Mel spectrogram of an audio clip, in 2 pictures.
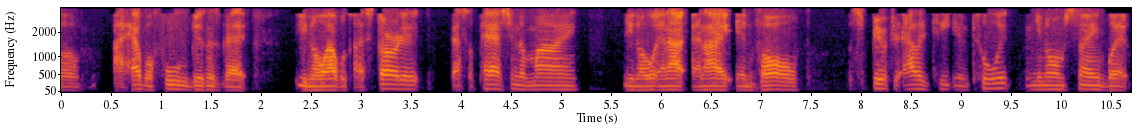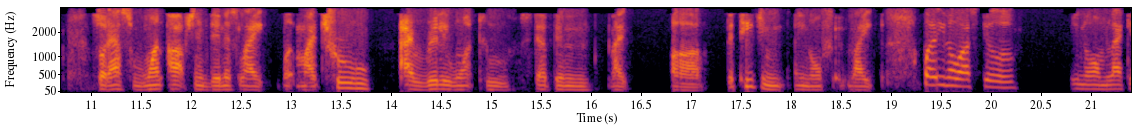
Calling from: Clearwater, Florida, United States; Clearwater, Florida.

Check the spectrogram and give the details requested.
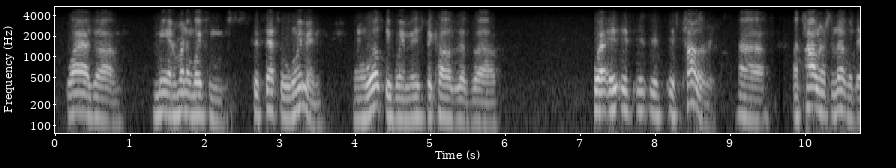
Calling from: Atlanta, Georgia, United States; I'm calling from Atlanta. I'm using my Skype to call you guys.

